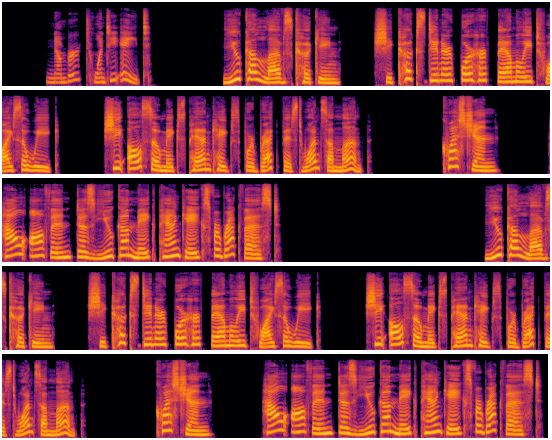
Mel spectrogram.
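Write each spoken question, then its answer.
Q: How often does Yuka make pancakes for breakfast?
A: Once a month.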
